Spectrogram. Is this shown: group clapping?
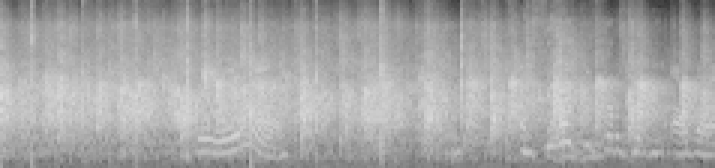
yes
